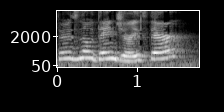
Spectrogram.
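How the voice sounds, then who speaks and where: Woman playing an impressionable young lady, high-pitched, dramatic. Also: unhurried, darkish tone. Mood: anxious questioning. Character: anxious, impressionable young woman afraid of the dark. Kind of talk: stage-like radio drama acting.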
